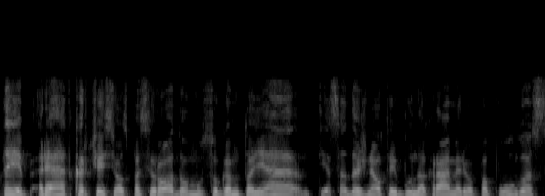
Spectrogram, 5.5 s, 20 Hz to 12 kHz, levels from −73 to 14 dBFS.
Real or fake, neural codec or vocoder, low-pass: real; none; 7.2 kHz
